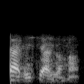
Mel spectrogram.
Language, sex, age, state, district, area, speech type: Gujarati, female, 18-30, Gujarat, Surat, urban, conversation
